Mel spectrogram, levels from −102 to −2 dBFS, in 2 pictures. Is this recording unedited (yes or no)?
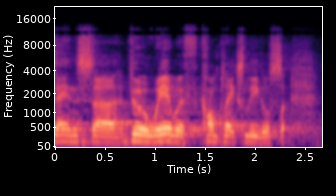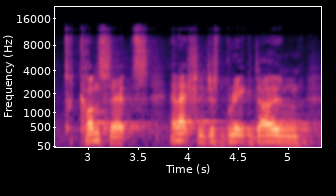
yes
